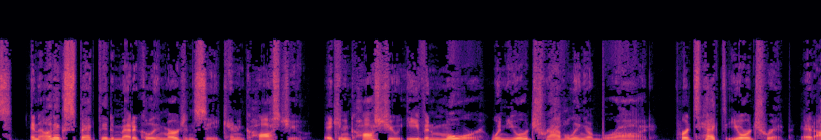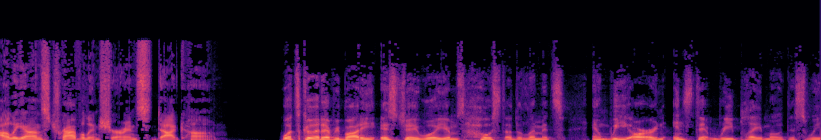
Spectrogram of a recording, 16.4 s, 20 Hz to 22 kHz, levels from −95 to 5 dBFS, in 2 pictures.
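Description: Nothing goes wrong anywhere in this speech recording, so there's no problem to point to at any moment.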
